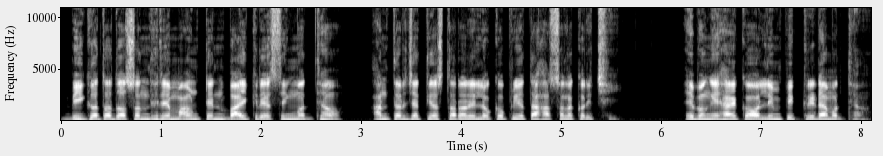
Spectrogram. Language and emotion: Odia, neutral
